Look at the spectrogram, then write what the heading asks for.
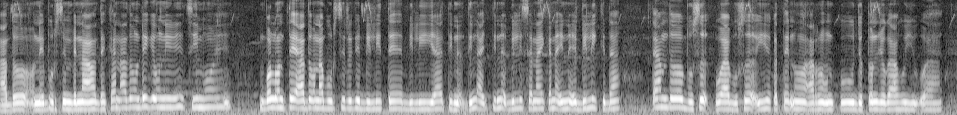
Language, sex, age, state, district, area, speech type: Santali, female, 60+, Jharkhand, Bokaro, rural, spontaneous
